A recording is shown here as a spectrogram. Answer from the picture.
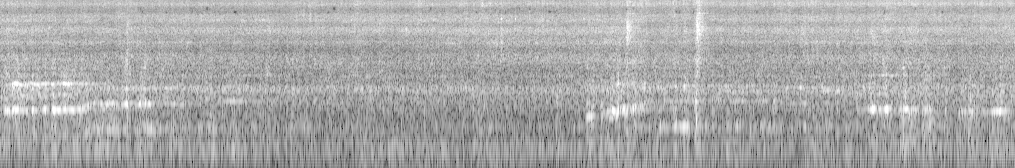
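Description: A passenger train carriage running along the track, heard from an open window: a steady rumble of wheels on rails, with two sharp clicks about two-thirds of the way through.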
